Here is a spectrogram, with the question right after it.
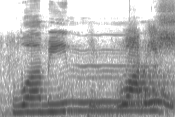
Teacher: এখানে ওয়ামিন ওয়াও হরফটা ঠোঁট গোল করে পড়বেন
